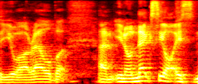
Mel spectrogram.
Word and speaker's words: Nexxiot: So tell me about the path that led you to become the co-founder of Nexiot.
